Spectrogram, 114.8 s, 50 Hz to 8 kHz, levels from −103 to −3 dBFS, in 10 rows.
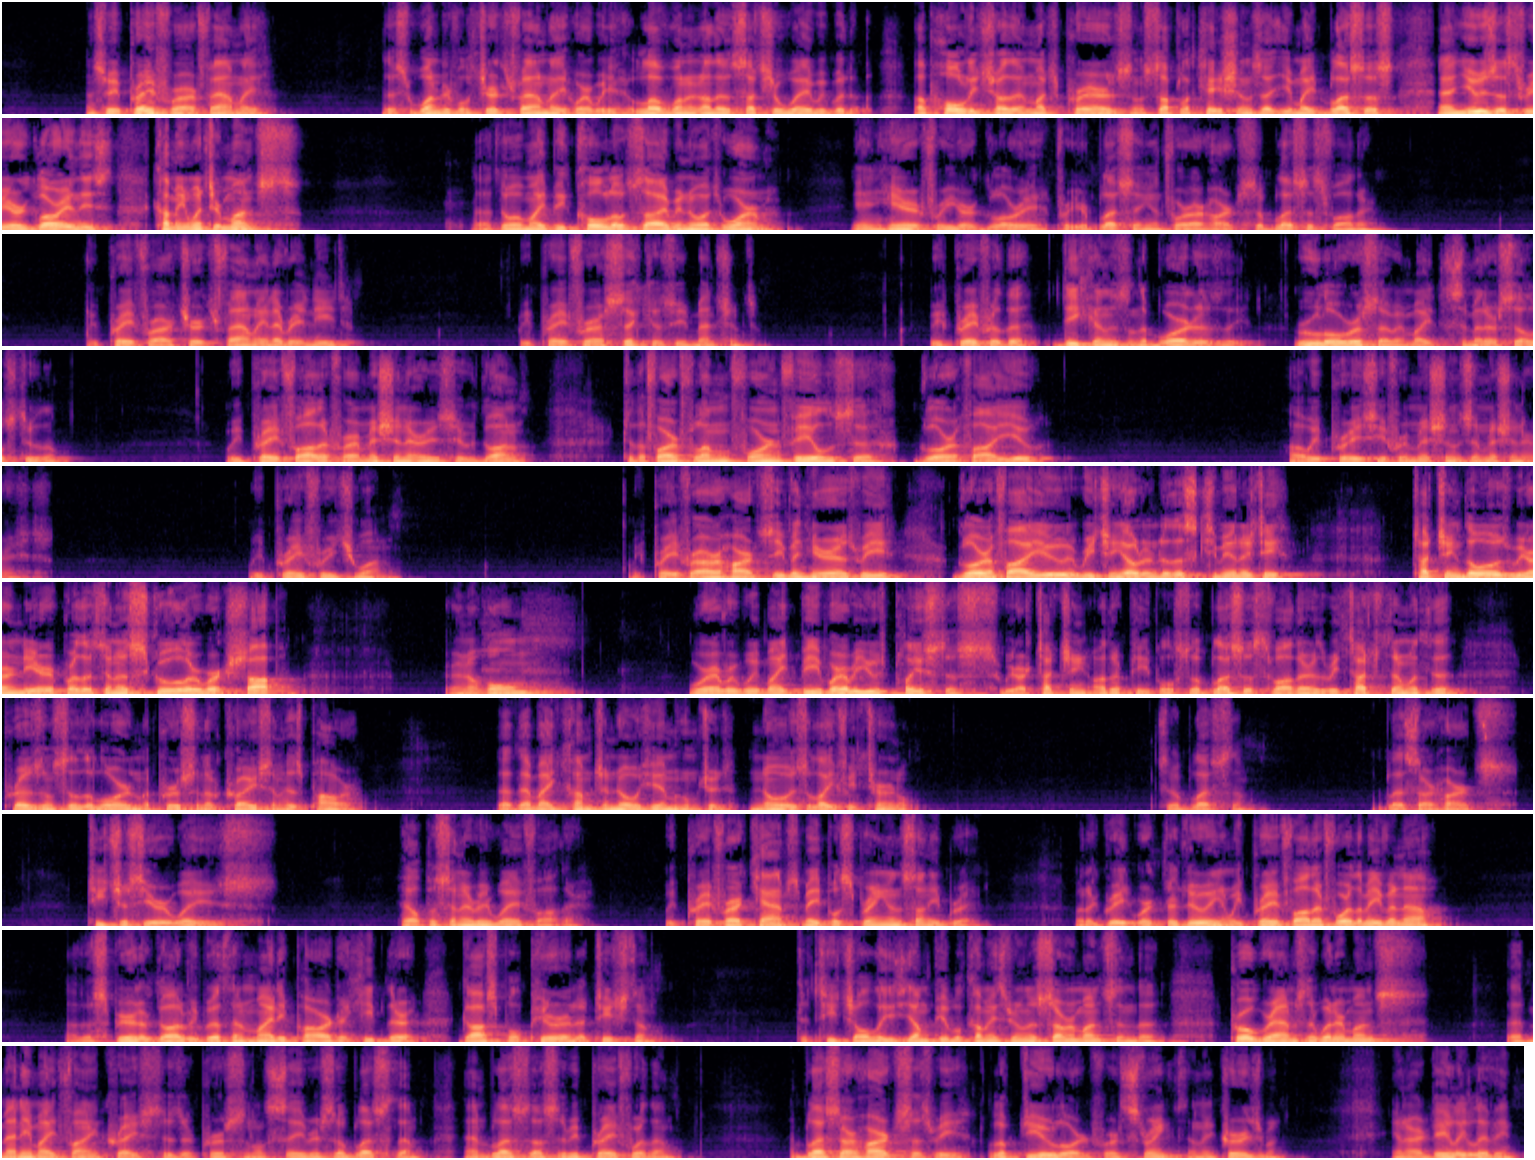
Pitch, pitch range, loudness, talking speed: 95 Hz, 85-110 Hz, -22 LUFS, 175 wpm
